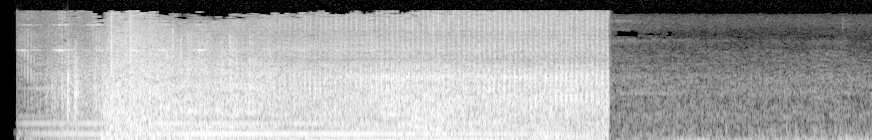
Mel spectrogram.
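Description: A loud opening sound effect, a dense steady noise with a held tone in it, swelling in over the first half second and cut off abruptly about three seconds in, followed by faint outdoor background.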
